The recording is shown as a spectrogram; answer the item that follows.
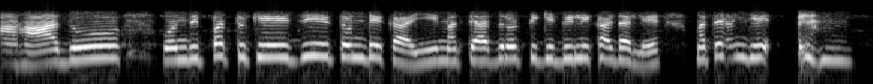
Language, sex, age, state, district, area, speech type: Kannada, female, 18-30, Karnataka, Udupi, rural, conversation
